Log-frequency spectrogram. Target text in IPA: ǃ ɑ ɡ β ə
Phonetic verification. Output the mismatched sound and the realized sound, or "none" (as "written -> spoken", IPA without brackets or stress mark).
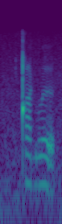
none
